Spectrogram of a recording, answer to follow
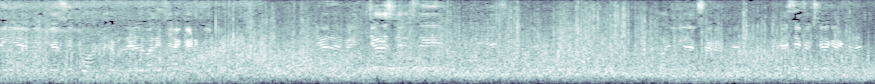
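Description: Wind buffeting a handheld camera's microphone, a loud steady rumble with a man's voice talking faintly underneath it.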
